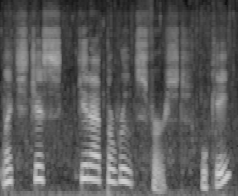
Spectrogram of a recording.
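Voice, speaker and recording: A man voicing a sweet, earnest, easily flustered young talking goat in a fantasy audio drama, with folksy, stammering, gentle speech. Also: high-pitched, huge pitch swings, takes it slowly, heavy background noise, pitched above the performer's own voice, heavily acted. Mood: concerned.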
